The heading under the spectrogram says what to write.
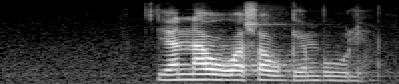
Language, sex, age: Tsonga, male, 22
